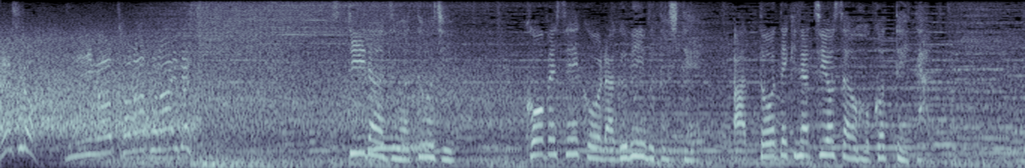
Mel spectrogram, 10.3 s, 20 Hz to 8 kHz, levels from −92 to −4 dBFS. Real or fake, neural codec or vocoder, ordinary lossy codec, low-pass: real; none; none; none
